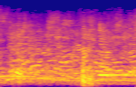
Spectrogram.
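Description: Many people talking at once in a large room, their voices overlapping in a general chatter, with a brief bump a little over a second in.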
